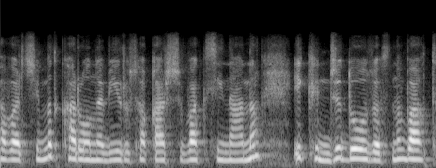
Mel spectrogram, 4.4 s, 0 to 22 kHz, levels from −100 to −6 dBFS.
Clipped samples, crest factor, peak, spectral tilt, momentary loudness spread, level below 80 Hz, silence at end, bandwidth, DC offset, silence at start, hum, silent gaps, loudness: under 0.1%; 18 dB; -6 dBFS; -6.5 dB/octave; 9 LU; -64 dBFS; 0 s; 9 kHz; under 0.1%; 0 s; none; none; -24 LUFS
